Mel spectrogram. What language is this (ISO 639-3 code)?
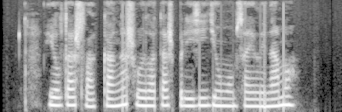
chm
